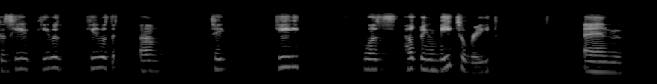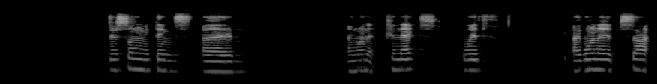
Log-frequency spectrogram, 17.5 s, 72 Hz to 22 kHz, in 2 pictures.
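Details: Adult woman who had a hemorrhagic stroke in 2018 and could not talk for 2 years. She was first diagnosed with Broca's aphasia, and her speech still worsens after recurring seizures. Broca's (non-fluent) aphasia.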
